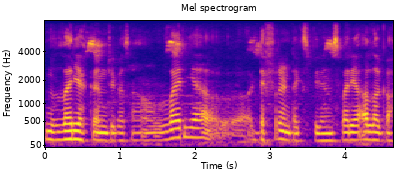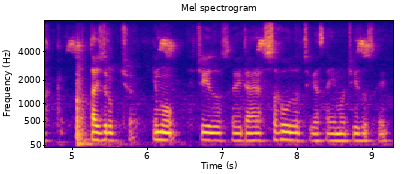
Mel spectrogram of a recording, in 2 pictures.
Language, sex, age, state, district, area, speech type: Kashmiri, male, 18-30, Jammu and Kashmir, Kupwara, rural, spontaneous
